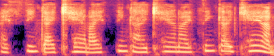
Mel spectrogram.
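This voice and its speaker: A soft-spoken woman uses a put-on character voice at a high pitch. She talks at a moderate pace. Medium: read story. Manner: determined, hopeful.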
